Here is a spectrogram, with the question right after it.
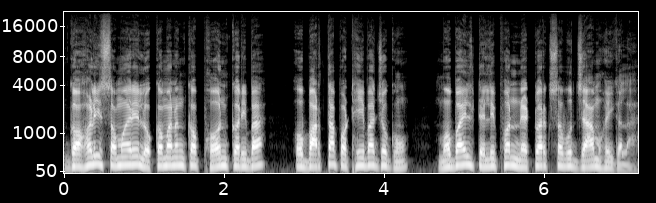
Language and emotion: Odia, neutral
